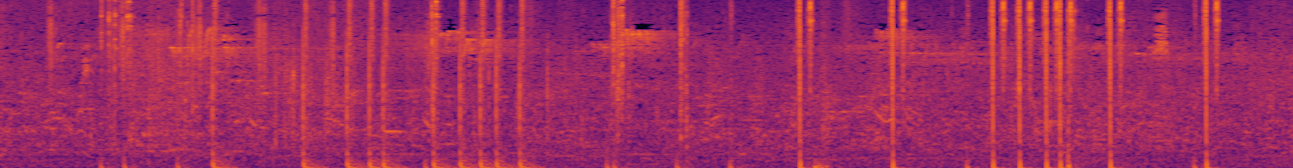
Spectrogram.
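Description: Game menu selections click sharply, now and then in quick bursts.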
